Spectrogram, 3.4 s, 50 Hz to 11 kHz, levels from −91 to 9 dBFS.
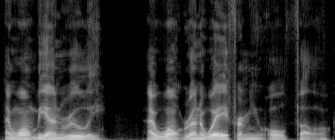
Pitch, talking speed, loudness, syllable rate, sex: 115 Hz, 215 wpm, -17 LUFS, 5.8 syllables/s, male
